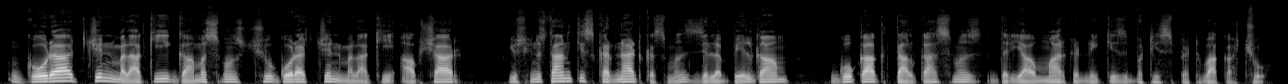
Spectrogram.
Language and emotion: Kashmiri, neutral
